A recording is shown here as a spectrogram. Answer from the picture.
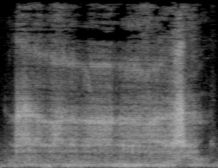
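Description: A man's mouth-made hissing whoosh, a pretend jet sound effect for a dashboard button that makes wings come out; it holds steady, swells near the end, then cuts off suddenly.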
